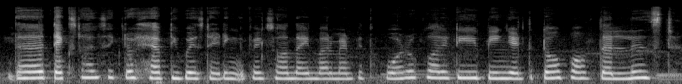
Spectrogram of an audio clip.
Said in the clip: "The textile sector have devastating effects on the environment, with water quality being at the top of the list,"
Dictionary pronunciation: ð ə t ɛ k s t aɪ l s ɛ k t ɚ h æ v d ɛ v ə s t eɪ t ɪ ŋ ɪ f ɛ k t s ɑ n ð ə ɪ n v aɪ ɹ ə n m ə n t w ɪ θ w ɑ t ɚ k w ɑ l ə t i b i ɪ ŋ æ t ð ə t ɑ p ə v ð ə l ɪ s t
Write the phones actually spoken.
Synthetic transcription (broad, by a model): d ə t ɛ k s t aɪ l s ɛ k t ɚ h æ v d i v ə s t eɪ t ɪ ŋ ɪ f ɛ k t s ɑ n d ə ɪ n v aɪ ɹ ə n m ə n t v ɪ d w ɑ t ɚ k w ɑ l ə t i b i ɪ ŋ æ t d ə t ɑ p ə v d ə l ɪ s t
